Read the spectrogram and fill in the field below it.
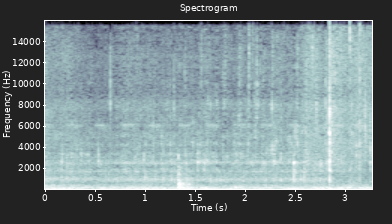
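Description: Ground pork or beef sizzles steadily in a pan, a soft continuous hiss and crackle held at low level, with a couple of faint scrapes and clicks of a spoon stirring.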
